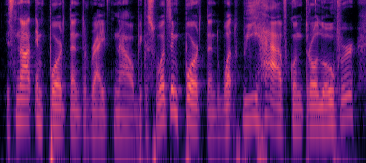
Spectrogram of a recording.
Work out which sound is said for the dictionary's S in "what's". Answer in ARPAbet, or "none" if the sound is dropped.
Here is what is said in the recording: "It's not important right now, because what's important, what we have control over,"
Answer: S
